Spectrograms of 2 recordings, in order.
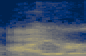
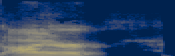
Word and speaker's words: Eyer: and then, of course, we have the genie played by Richard uh, Iyer, or uh, yeah, I'm pretty sure that's how it's pronounced, Richard Eyer.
